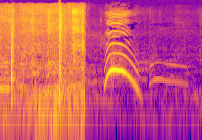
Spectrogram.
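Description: A marching band playing brass with drum hits, cut off abruptly a little under two seconds in. After a short pause comes one loud meow-like cry that rises and then falls in pitch, then a fainter falling tone.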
